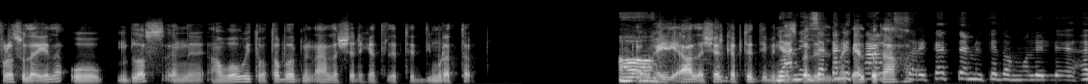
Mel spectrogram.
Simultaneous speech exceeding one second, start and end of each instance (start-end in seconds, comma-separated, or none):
7.7-9.2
